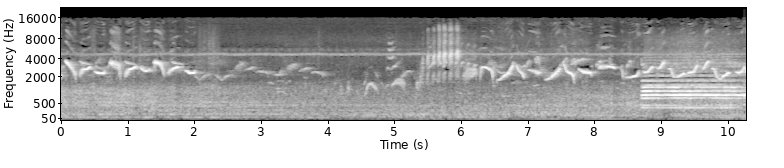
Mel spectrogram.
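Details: At midday a caged hwamei sings bright, looping whistled phrases, quick rising and falling notes in bursts with short pauses, a brief harsh rattle midway and a steady electronic tone at the end.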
